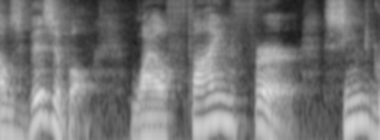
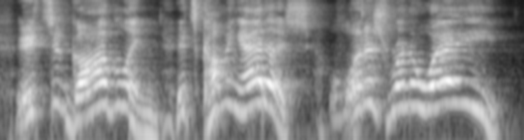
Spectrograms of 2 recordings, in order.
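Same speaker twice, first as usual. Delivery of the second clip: put-on high, loud panicked young voice; terrified scream; 13 semitones higher, 9 dB louder than usual. A narrator's reading. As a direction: scream and flee. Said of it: "and screamed".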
